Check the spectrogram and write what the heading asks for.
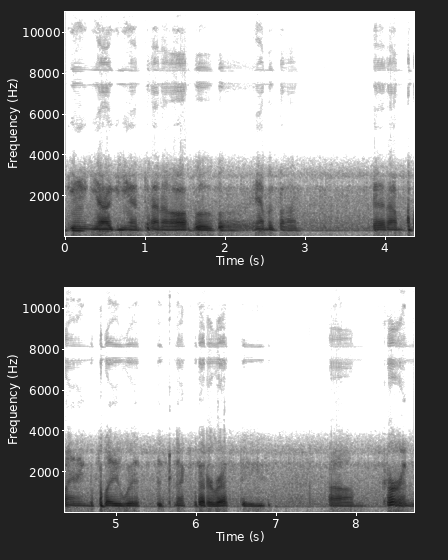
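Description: A man talking in phrases over a two-way radio link, the voice thin and telephone-like, with short pauses between phrases.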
